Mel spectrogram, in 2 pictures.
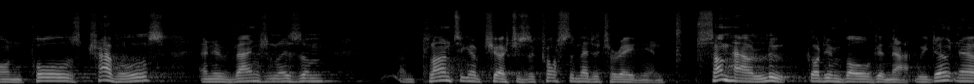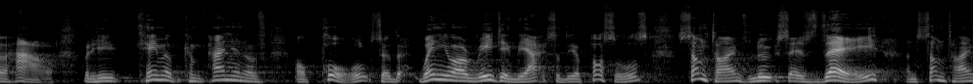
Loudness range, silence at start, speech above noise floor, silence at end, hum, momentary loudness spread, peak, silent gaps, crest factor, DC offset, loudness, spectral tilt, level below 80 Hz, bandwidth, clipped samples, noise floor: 8 LU; 0 s; 30 dB; 0 s; none; 13 LU; -8 dBFS; none; 26 dB; under 0.1%; -35 LUFS; -5 dB/octave; -80 dBFS; 17 kHz; under 0.1%; -65 dBFS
